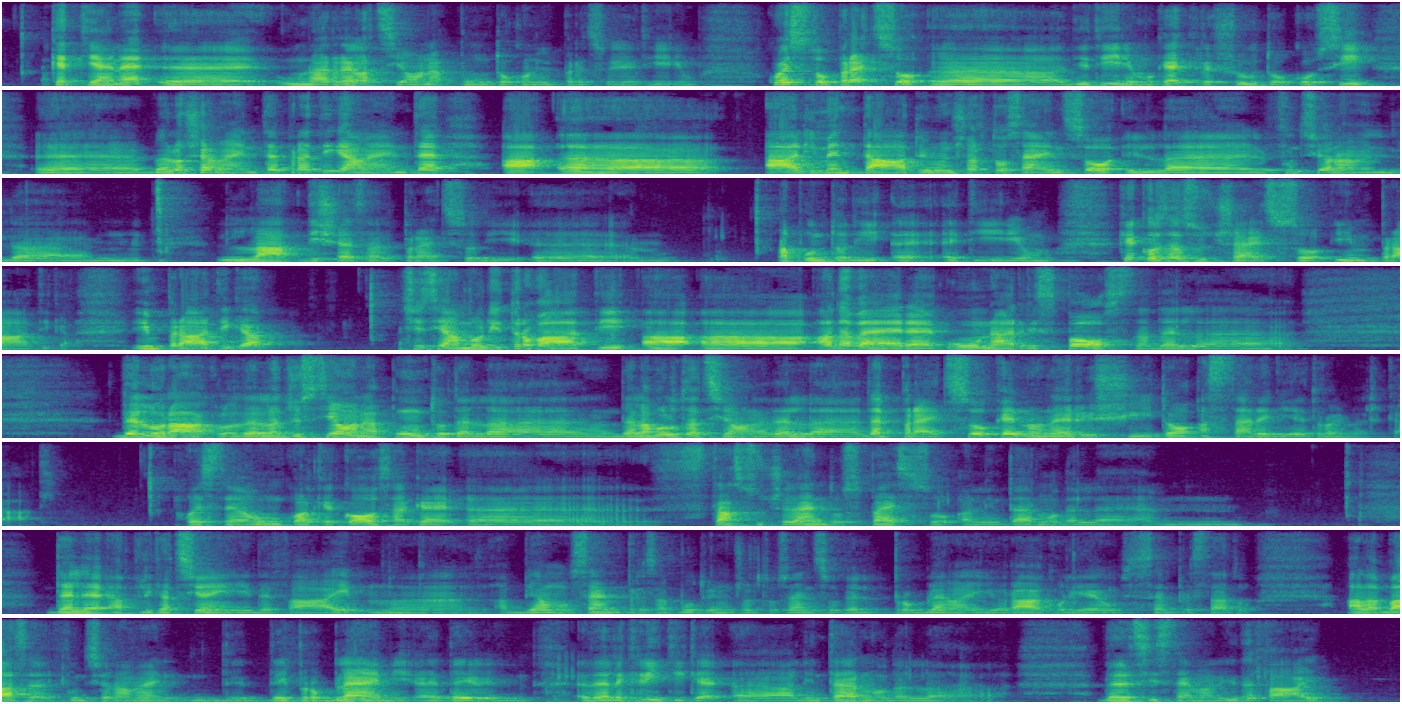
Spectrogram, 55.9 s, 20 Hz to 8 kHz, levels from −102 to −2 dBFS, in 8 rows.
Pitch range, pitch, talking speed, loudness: 105-130 Hz, 115 Hz, 140 wpm, -24 LUFS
